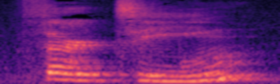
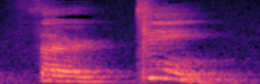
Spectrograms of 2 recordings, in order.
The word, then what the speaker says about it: thirteen: So, we say 13, 13. But we say 30, 30. Okay? Here, the stress is on the second syllable.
